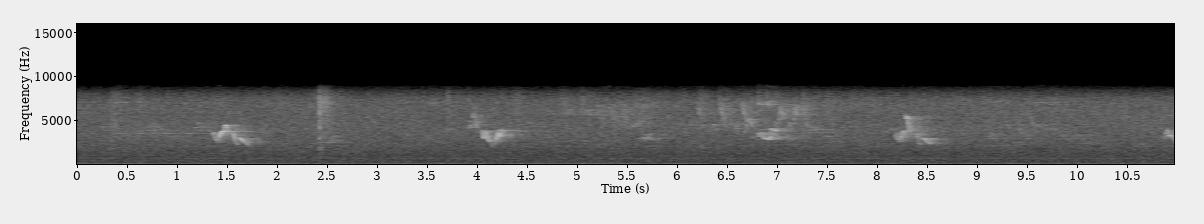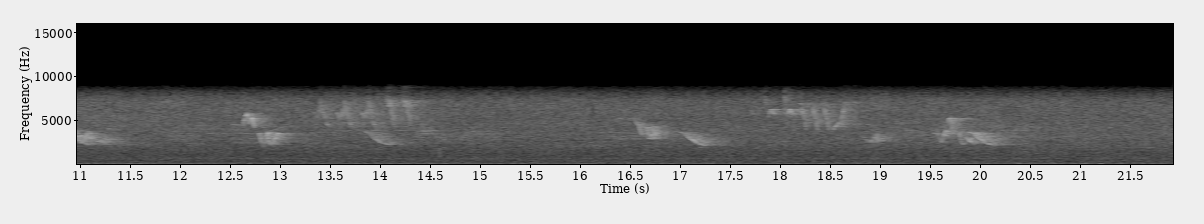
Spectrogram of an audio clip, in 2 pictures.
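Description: A songbird singing short, downward-slurred phrases, about one every second or so, over a steady low background hiss.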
